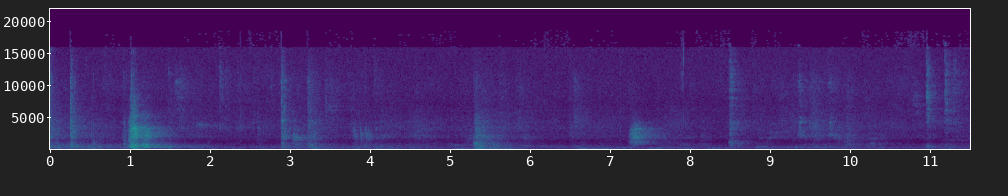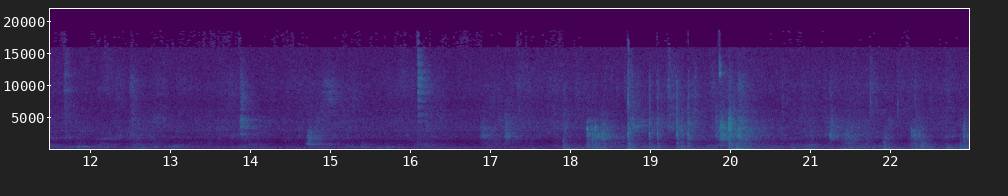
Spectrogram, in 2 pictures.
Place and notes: Victoria and Albert Museum, South Kensington, London, United Kingdom - National Art Library, reading room
sounds in the reading room of National Art Library, London
London, UK, 20 October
